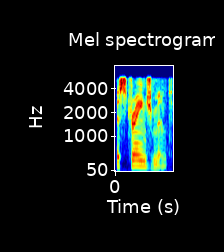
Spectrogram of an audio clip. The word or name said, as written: estrangement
